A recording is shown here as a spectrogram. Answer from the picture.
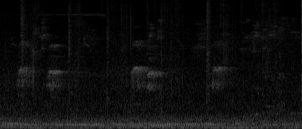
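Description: A few short, faint bird calls over a low steady hum.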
